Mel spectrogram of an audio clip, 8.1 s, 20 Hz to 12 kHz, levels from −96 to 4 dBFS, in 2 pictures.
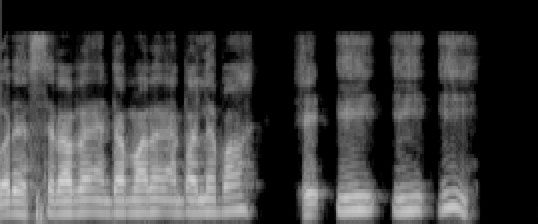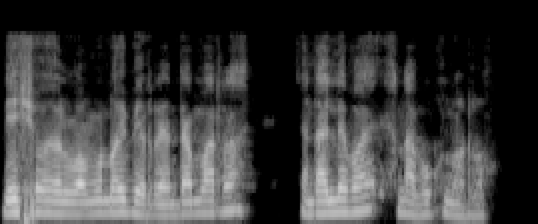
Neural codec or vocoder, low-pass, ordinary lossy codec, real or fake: codec, 16 kHz, 4 kbps, FreqCodec, larger model; 7.2 kHz; none; fake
